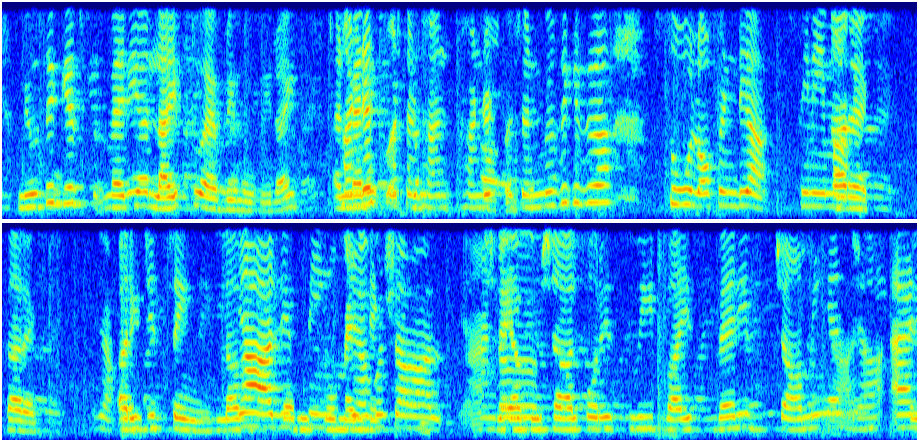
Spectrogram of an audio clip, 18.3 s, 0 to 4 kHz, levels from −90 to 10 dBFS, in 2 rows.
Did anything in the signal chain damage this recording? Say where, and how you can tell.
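Yes. Throughout the speech, a faint, thin copy trails each phrase by around a fifth of a second, about 22 dB down. That is echo with no canceller in call processing: the far end's loudspeaker leaks into its microphone and nothing removes it.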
